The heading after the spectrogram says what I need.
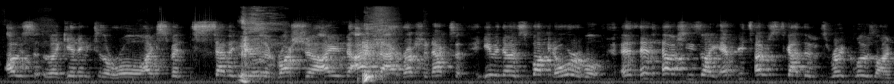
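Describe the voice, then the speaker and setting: Male co-host, bright voice, lively and crude, mocks with impressions. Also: high-pitched, fast, hardly any pauses, soft background music, poor audio. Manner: animated, profane, mocking impressions. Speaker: podcast co-host. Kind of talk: casual movie chat.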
